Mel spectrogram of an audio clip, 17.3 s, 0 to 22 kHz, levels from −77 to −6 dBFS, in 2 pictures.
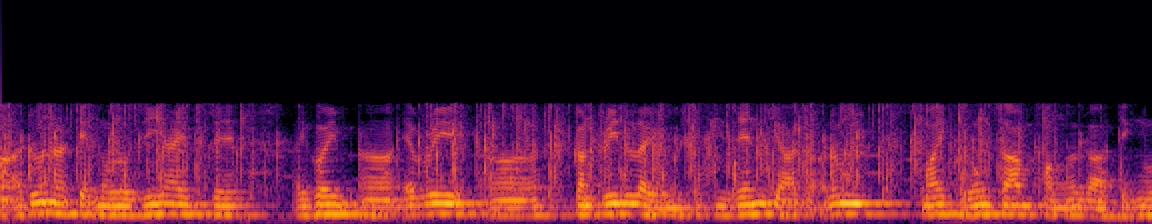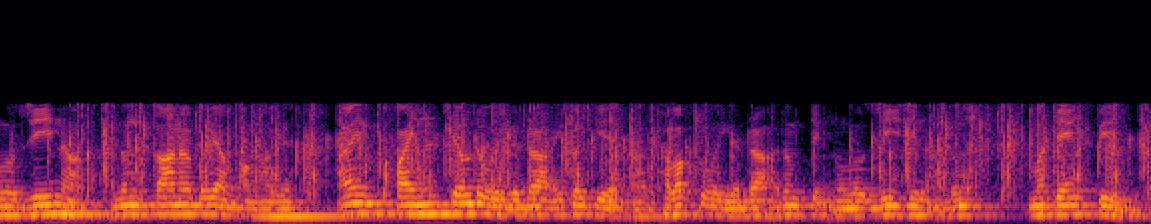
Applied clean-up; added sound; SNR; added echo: none; Applause; 11 dB; none.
